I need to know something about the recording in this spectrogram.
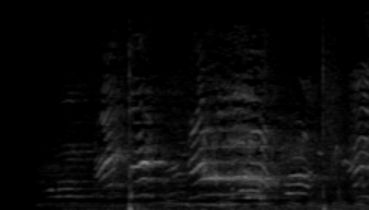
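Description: Children shouting and calling out to each other during play, several high voices overlapping, with one sharp thump just under a second in.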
